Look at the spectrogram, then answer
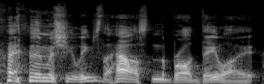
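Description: A man's voice: on the low side, big pitch swings, moderate pace. A man co-hosting a podcast, casually recapping a film, laughing often and swearing now and then. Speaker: podcast co-host.

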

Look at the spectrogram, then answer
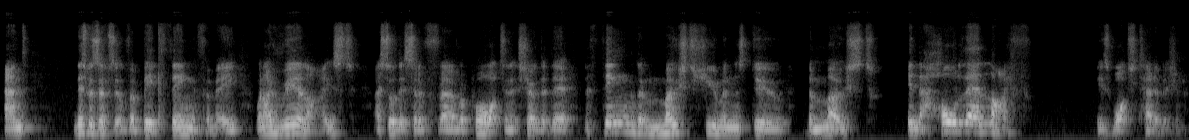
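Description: A man's voice: medium pitch, animated, dark tone. English man with a roomy echo. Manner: measured and formal, with many fillers. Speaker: podcast guest. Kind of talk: conversational interview.

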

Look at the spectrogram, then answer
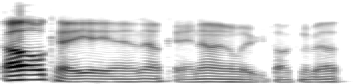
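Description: A man's voice: low-pitched, expressive, rapid-fire, a bit bright, clean tone, dry recording, lo-fi sound. A man hosting a sports podcast with casual, slangy, bro-ish banter and loose swearing. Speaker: hockey podcast host.

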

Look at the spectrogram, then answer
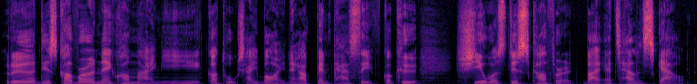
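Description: A man's voice: lowish voice, big pitch swings, slow, fairly bright tone, dry recording, clean studio sound. A young adult man hosting a casual vocabulary lesson, chatting through explanations and spelling words out letter by letter. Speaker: English teacher and host.

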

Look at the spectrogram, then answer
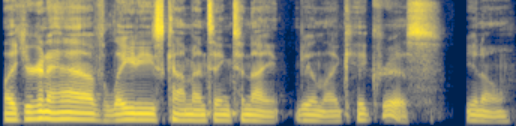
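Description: A man's voice: on the low side, moderate pace, warm tone. A man in his forties hosting a casual podcast chat, joking and rambling. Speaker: podcast host. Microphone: headset.

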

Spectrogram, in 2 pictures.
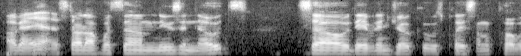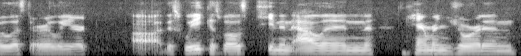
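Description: A man's voice: lowish voice, level tone, normal speed, dry recording. A man co-hosting a podcast, talking sports in a casual, conversational way. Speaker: podcast co-host.

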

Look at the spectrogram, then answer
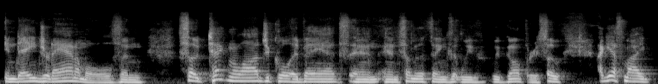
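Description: Mellow-voiced man, halting podcast commentary. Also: mid-range voice. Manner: halting, repeating words as he thinks aloud. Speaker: podcast's featured financial commentator.

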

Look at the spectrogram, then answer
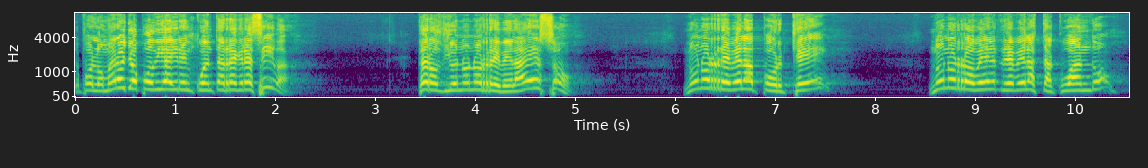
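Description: A man's voice: extremely high pitch, measured pace, long pauses, long reverb tail. A man preaching a sermon with emphasis, rhetorical questions and humorous asides. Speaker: pastor.

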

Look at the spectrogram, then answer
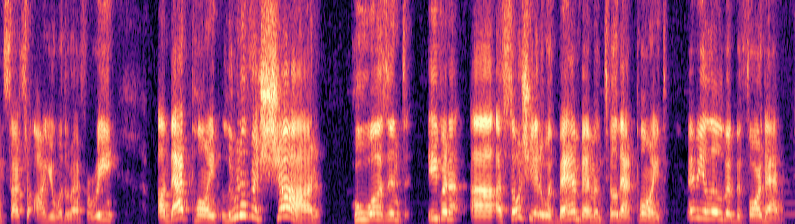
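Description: High-voiced man recapping wrestling. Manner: animated storytelling, laughs often. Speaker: podcast co-host. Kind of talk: casual wrestling recap chat.

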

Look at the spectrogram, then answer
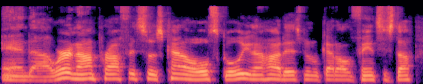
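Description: A lively male podcast host in his thirties with a fairly high voice, telling stories in a relaxed, chatty way. He laughs often and acts out the lines of the people in his story. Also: quick pace. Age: 30s. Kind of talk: casual storytelling in an interview.

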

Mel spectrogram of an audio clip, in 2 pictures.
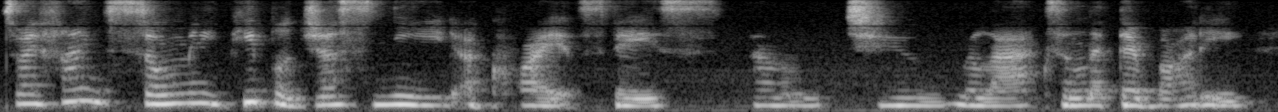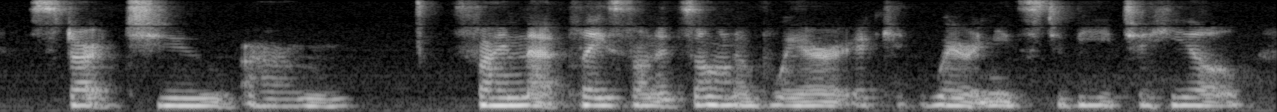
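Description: Female sound-healer guest, husky with vocal fry, gently instructive, somewhat halting. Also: mid-range voice, flat delivery, rough recording. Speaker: interview guest, sound healer and Reiki practitioner. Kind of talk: unscripted interview, explaining and giving gentle guidance.

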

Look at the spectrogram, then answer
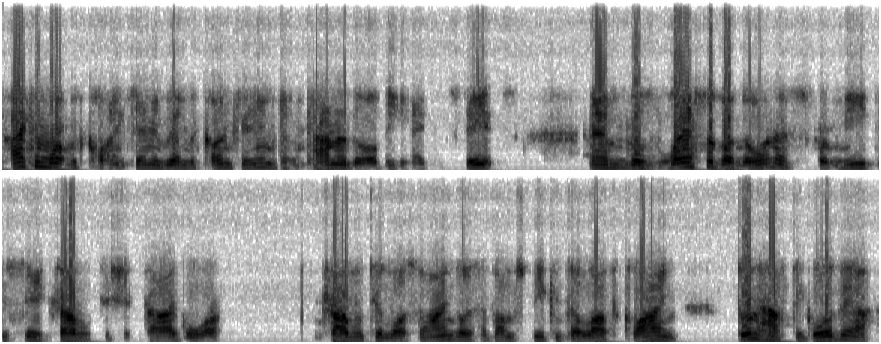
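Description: A man with a broad Scottish accent talks as an interview guest in a fairly high voice. He chats conversationally and doubles back on words for emphasis. The sound is dry and a little dull, like a lo-fi call. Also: dry recording. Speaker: business guest.

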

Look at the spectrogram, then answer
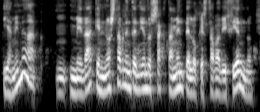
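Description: A man's voice: medium pitch, expressive, fast, darkish tone. A man interviewing a guest, thoughtful and searching for words as he speaks. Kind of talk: conversational interview.

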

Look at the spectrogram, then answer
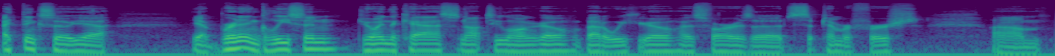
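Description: This podcast host, a man, discusses superhero films in an easygoing, conversational way. His voice runs on the low side, with a steady tone and normal speed.

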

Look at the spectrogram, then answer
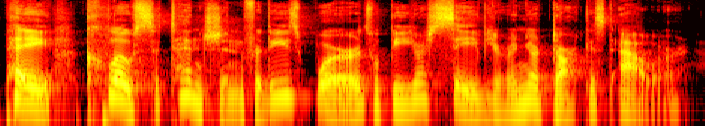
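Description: A man's voice: fairly high pitch, sing-song, vocal fry, a little mellow, husky, pitched above the performer's own voice, heavily acted. A man voicing a wise old mysterious witch. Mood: solemn. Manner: slow solemn warnings.

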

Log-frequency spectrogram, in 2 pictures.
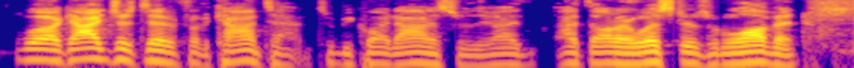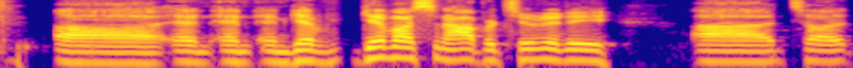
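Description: A man's voice: mid-range voice, clean tone, dry recording. An American man hosting a casual sports podcast, emphatic and repeating phrases for effect. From United States. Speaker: podcast host.

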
